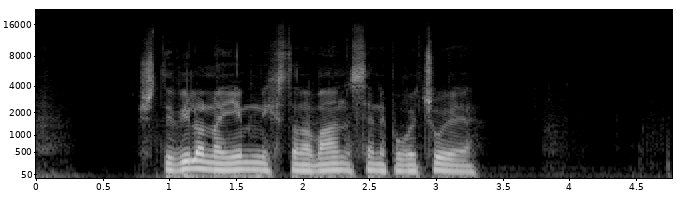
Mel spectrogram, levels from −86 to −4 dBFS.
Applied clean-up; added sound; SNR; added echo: neural mask model RNNoise.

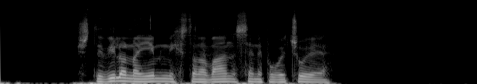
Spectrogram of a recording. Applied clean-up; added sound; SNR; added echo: neural mask model Resemble Enhance denoiser.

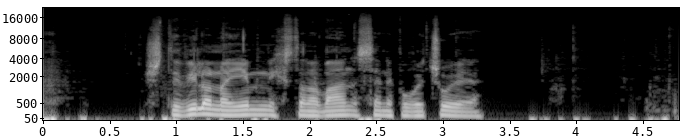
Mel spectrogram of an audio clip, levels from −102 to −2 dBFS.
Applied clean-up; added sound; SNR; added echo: classical method spectral subtraction.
